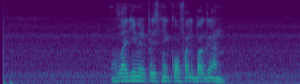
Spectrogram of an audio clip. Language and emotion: Russian, neutral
